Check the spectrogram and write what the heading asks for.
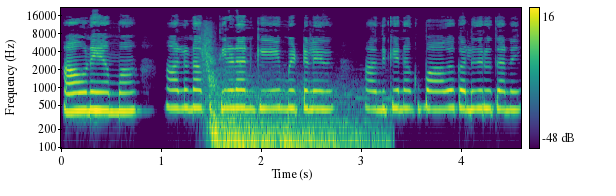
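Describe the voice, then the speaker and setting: A gentle young cartoon wife from a village, played by a woman. Her voice sits very high and moves quickly along a flat line. She speaks soothingly. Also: faint music behind. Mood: tired. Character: young pregnant village daughter-in-law.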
